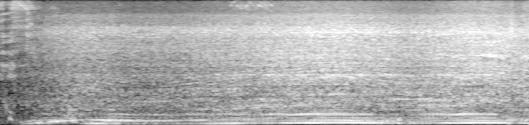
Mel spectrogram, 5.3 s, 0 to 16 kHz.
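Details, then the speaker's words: 2005 Dodge Ram 1500 5.7L Magnum V8 after squirrel-damaged wiring repair and new spark plugs, cylinders previously not firing: smooth idle rising cleanly on two throttle blips and settling back with no miss; normal idle and revving. "I would give it some gas. Let you guys hear this idle. It sounds great to me."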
